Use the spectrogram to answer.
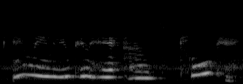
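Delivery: put-on high, disbelieving little-girl question; can't quite believe it; astonished girl. A narrator's reading. Sophie doubting the giant about ants, high astonished girl.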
